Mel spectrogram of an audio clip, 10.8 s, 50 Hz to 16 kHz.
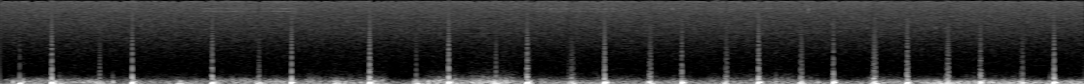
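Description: Steady, regular low thumps at about 110 a minute over a constant low rumble; a regular heartbeat.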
